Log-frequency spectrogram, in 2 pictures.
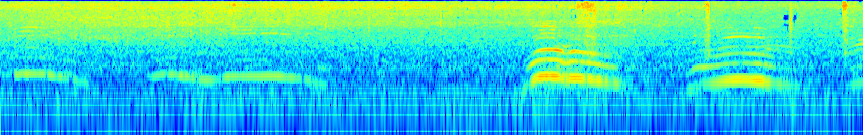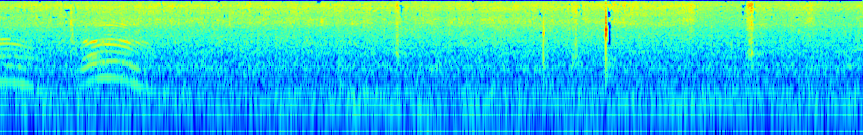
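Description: Lawn sprinkler head spraying with a steady hiss, while a baby babbles in short rising-and-falling calls, a few at the start and a louder run between about three and five seconds in.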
